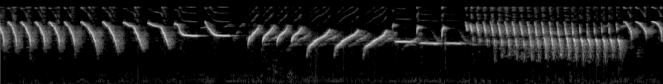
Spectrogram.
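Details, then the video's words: Canary master song meant to train other birds: a quick series of falling whistled sweeps, a steady held tone, more swept notes, then a fast buzzy trill at the end. "Masteran burung kenari"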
